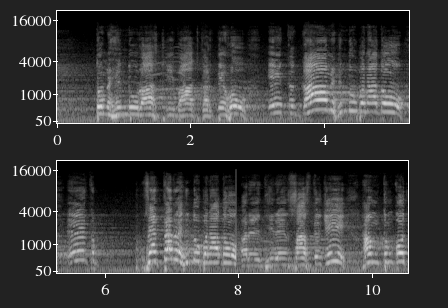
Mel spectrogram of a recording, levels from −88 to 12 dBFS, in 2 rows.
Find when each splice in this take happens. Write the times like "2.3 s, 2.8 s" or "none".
8.0 s

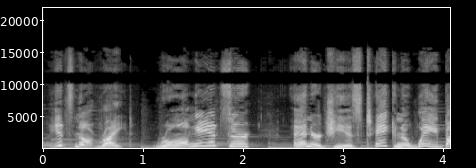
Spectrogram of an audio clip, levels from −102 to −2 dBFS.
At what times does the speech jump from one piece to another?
1.0 s

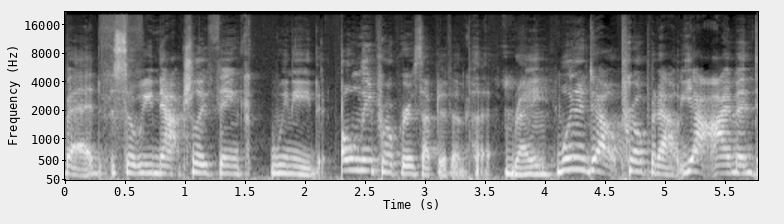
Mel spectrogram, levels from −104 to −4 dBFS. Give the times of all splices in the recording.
2.2 s, 4.0 s

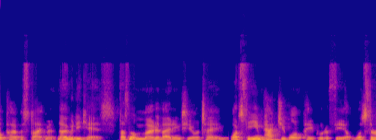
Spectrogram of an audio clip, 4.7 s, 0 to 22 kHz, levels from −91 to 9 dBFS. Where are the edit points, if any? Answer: 1.4 s

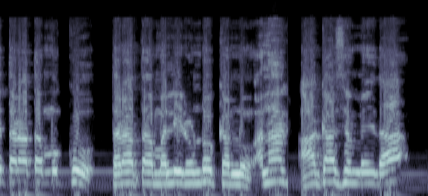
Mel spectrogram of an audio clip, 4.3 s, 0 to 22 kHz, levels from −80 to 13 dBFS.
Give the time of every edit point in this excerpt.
2.9 s

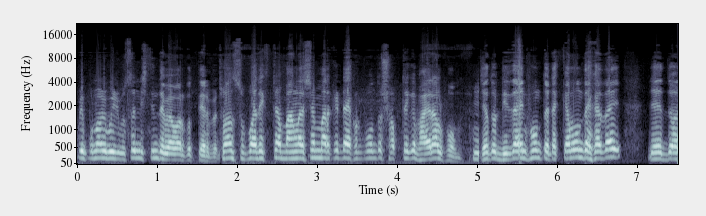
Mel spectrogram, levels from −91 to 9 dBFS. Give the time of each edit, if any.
1.8 s, 5.0 s

